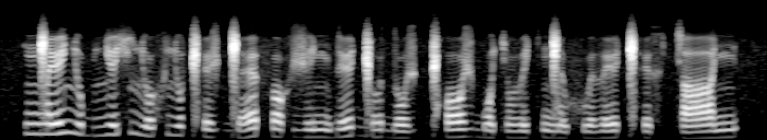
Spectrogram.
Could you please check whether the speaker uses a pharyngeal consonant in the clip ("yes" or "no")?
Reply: no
